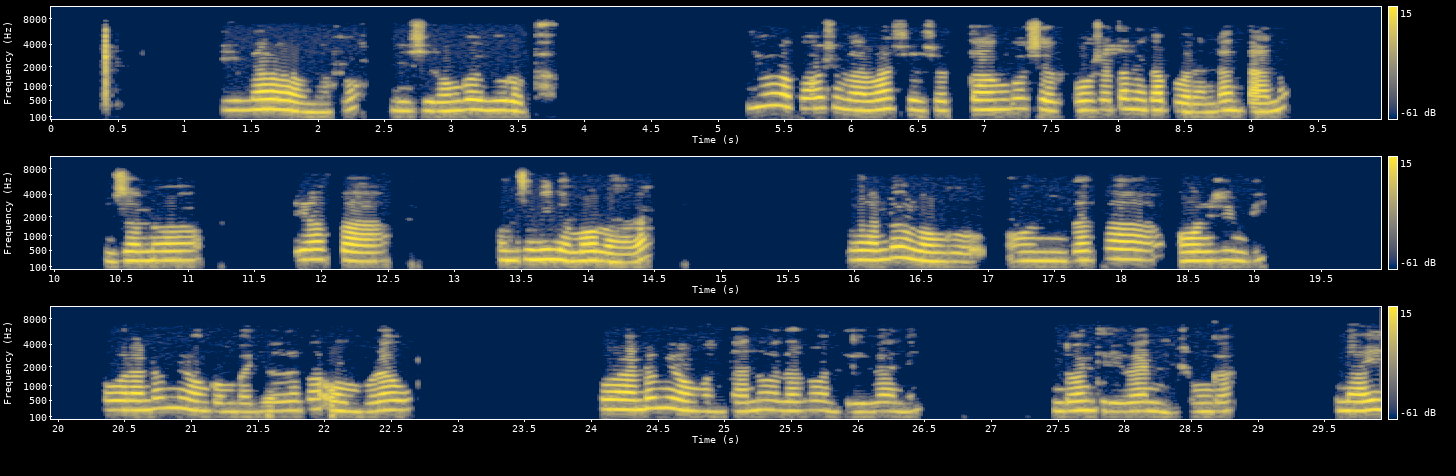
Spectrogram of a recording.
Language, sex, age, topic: Oshiwambo, female, 25-35, finance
